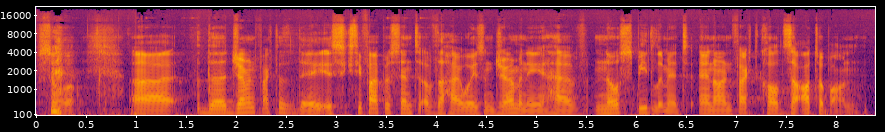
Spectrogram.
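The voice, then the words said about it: Put-on German accent. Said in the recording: “do it in your German accent ... I can't with the accent. It's so good.”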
